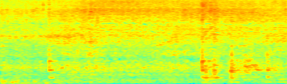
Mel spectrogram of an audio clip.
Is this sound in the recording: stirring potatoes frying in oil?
yes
